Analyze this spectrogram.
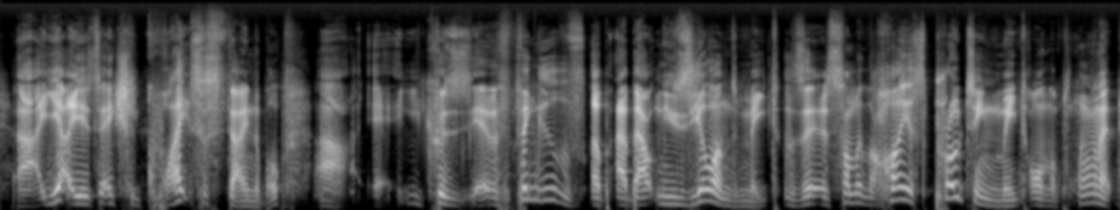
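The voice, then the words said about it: Silly put-on accent. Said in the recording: “put on an accent ... I'm just going to put on the silly accent”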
